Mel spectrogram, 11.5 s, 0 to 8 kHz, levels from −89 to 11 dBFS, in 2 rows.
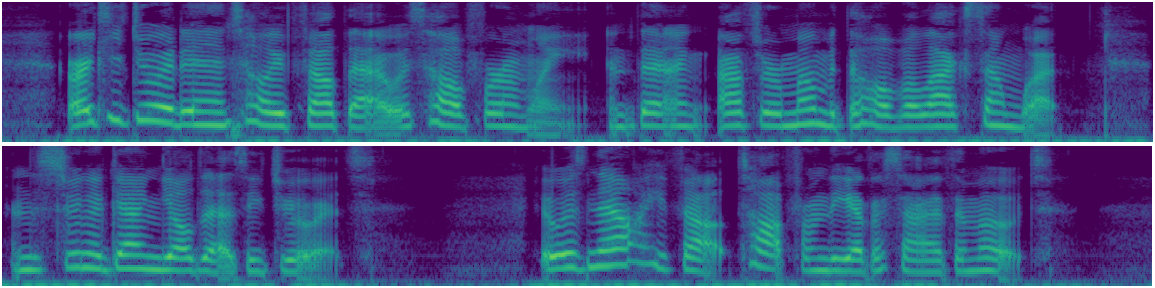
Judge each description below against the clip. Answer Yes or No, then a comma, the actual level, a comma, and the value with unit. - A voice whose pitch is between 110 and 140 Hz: No, high, 240 Hz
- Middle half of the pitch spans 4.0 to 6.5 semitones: No, average, 3.5 semitones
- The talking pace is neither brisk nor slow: No, fast, 220 wpm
